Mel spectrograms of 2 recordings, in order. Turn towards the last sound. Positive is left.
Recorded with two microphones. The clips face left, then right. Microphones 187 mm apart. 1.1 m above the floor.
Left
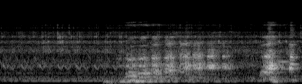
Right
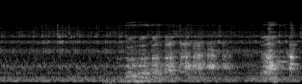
turn(degrees=15)  # may be behind; listen again after turning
